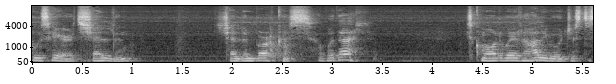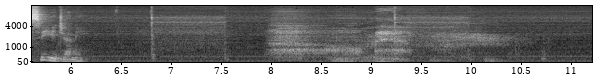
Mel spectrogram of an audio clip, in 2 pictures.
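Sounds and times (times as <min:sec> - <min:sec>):
speech: 0:00.0 - 0:01.2, 0:01.8 - 0:03.5, 0:04.4 - 0:06.2
ventilator life support machine breathing for patient: 0:06.7 - 0:11.0.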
